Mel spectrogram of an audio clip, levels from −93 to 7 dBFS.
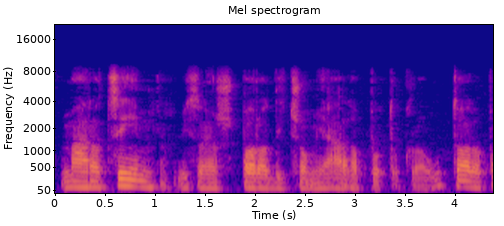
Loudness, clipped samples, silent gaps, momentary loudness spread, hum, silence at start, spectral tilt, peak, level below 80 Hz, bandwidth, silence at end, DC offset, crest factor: -32 LUFS; under 0.1%; none; 14 LU; none; 0.05 s; -5 dB/octave; -14 dBFS; -54 dBFS; 9.4 kHz; 0 s; under 0.1%; 18 dB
